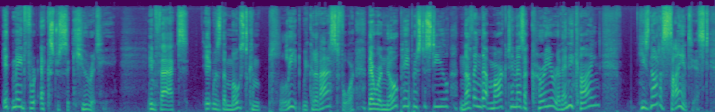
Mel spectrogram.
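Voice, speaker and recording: An actor playing an earnest, self-assured government spymaster and inventor in a radio drama, articulate and insistent. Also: male voice, high-pitched, lively intonation, moderate pace, fairly bright tone, dry recording. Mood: earnest, measured. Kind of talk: 1930s-style radio drama acting.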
